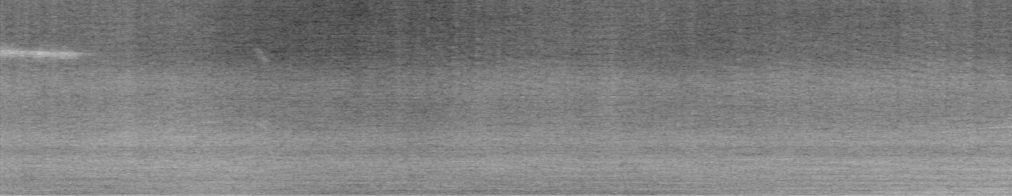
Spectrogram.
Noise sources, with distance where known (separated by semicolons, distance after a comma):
engine of unclear size, near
